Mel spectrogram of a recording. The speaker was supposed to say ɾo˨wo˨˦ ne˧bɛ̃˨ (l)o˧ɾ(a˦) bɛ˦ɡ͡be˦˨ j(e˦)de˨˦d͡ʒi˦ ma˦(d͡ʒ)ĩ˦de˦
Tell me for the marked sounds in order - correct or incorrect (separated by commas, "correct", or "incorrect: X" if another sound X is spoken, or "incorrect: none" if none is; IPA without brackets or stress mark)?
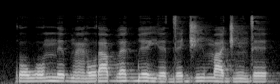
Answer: incorrect: ɾ, correct, incorrect: e˨, correct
